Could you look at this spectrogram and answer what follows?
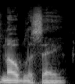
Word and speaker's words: Noblesse: I did finish Noblesse. That's how I pronounce it. Some people pronounce it differently, but that's how I say it.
